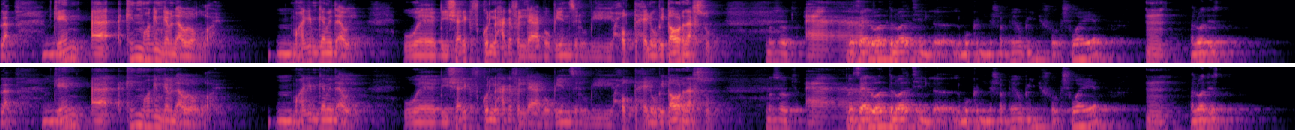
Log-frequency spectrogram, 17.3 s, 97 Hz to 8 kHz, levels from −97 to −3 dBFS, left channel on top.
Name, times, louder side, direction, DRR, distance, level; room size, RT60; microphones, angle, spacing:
voice 1, 0.0-2.9 3.9-10.3 10.7-11.5 15.3-15.5, left 5 dB, 80° left, 13 dB, 0.8 m, -39 dB
voice 2, 0.6-0.9 3.7-4.0 10.2-10.6 11.3-14.7 15.9-16.2, equal, 20° right, 9 dB, 0.9 m, -40 dB
17.0 x 9.1 x 7.1 m, 1.1 s
head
